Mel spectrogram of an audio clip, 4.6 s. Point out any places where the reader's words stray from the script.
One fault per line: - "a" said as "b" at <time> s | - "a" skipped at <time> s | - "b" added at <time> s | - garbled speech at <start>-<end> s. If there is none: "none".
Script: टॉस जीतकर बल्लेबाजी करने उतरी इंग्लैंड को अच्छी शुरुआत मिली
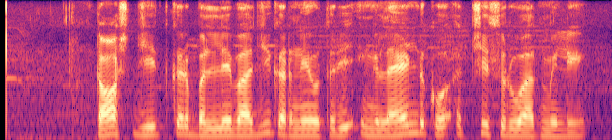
none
